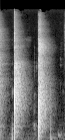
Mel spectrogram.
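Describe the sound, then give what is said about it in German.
Three sharp hand claps, evenly spaced and loud, are used to work a clap switch in an apartment. Each clap trails off briefly into quiet. “Ich schlaf wieder und du klatschst wieder.”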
